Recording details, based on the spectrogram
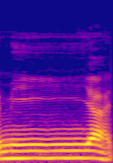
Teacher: Masuk dalam ya tapi tak perlu tekan. Jangan ditekan. Lembut aja. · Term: Idgham ma'al gunnah naqis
